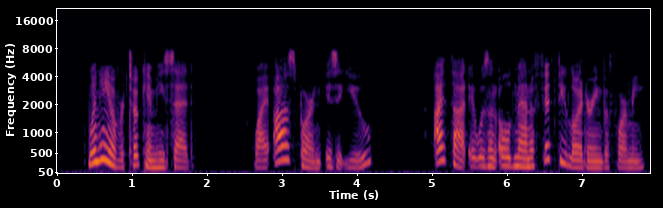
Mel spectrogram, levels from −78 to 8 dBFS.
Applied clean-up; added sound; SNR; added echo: none; none; none; none.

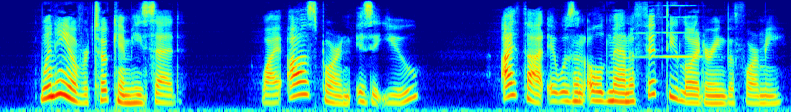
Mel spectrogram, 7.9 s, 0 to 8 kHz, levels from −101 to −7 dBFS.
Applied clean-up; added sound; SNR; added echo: none; Squeak; 17 dB; none.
